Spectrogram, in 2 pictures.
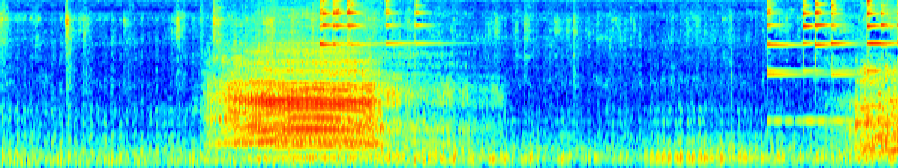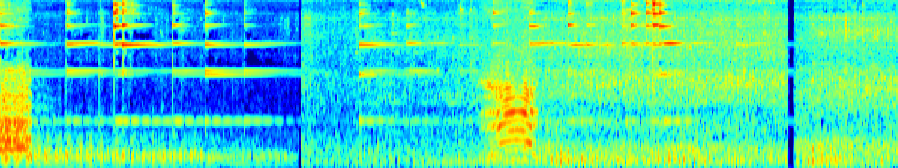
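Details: Tame cows herded in the morning toward the pen on village roads; three separate moos spaced several seconds apart, the first long and wavering, the others shorter, over a constant low engine-like rumble and faint clinking.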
